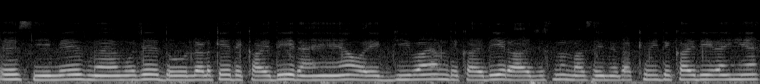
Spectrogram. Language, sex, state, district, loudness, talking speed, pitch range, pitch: Hindi, male, Bihar, Muzaffarpur, -23 LUFS, 195 wpm, 205-225 Hz, 215 Hz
